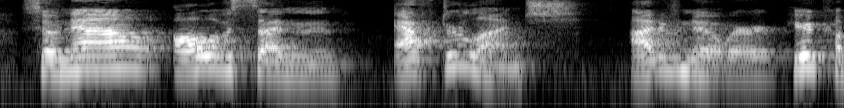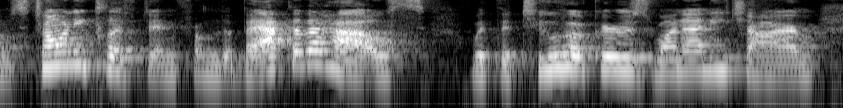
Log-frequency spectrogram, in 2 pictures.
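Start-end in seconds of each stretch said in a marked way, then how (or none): none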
